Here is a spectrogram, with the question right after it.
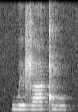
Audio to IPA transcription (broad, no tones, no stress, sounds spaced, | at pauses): w e ʐ a ǃ u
